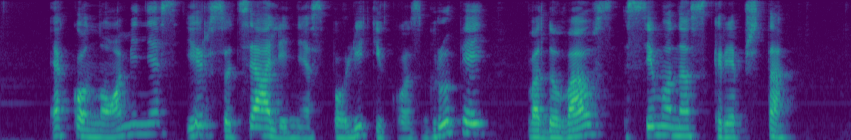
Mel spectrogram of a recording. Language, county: Lithuanian, Klaipėda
